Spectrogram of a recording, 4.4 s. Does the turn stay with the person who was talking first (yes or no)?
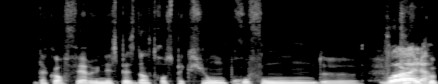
yes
